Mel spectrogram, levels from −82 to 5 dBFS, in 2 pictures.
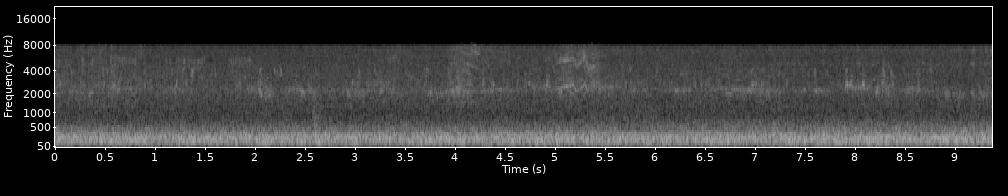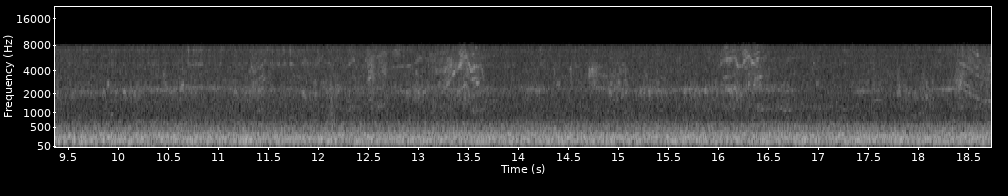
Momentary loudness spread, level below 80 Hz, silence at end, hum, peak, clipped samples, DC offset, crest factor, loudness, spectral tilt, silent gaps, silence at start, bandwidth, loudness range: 2 LU; -58 dBFS; 0 s; none; -16 dBFS; under 0.1%; under 0.1%; 14 dB; -32 LUFS; -4.5 dB/octave; none; 0 s; 8.6 kHz; 1 LU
